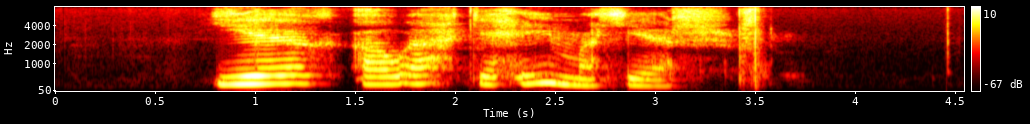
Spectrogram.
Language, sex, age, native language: Icelandic, female, 10, Icelandic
